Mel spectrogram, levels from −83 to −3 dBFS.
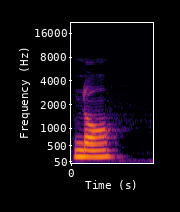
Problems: none marked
